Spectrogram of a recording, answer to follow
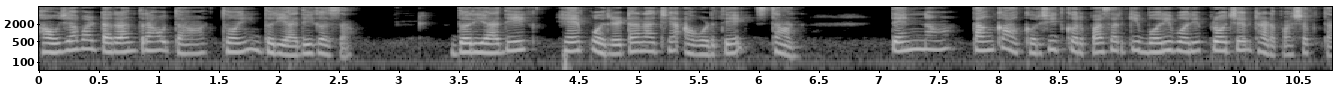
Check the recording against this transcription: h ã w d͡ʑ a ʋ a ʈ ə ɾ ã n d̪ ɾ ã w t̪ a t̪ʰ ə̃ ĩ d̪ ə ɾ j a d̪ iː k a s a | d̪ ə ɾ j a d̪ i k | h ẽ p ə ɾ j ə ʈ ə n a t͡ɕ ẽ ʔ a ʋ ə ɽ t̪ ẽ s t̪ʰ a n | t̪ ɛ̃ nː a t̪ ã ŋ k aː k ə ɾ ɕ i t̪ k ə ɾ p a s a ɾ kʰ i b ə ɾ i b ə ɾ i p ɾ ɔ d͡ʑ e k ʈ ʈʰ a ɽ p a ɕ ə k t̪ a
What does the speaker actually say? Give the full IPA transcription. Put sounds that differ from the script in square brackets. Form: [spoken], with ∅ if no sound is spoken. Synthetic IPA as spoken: h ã w d͡ʑ a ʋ a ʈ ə ɾ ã n [t̪] ɾ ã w t̪ a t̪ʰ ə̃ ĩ d̪ ə ɾ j a d̪ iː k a s a | d̪ ə ɾ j a d̪ i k | h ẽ p ə ɾ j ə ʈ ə n a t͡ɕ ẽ ʔ a ʋ ə ɽ t̪ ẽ s t̪ʰ a n | t̪ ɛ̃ nː a t̪ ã ŋ k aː k ə ɾ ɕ i t̪ k ə ɾ p a s a ɾ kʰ i b ə ɾ i b ə ɾ i p ɾ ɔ d͡ʑ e k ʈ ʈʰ a ɽ p a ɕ ə k t̪ a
